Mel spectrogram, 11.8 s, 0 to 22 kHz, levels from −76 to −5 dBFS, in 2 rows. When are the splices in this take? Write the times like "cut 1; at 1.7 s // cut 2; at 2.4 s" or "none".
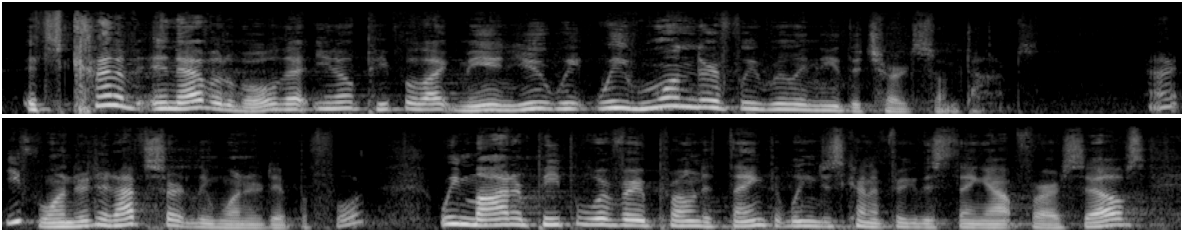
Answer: none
